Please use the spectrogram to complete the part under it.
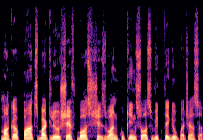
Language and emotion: Goan Konkani, neutral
